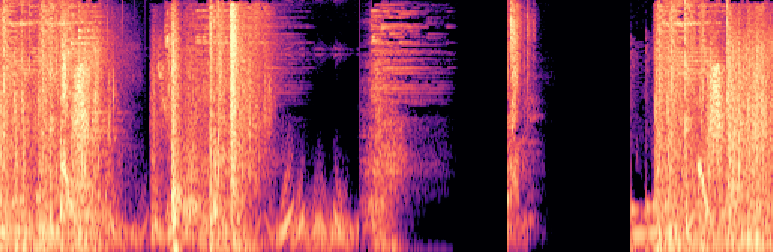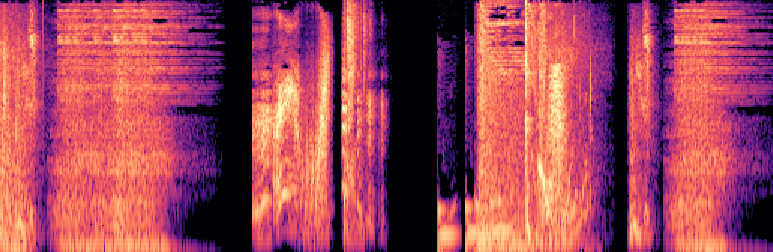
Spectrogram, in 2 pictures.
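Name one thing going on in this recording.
Cartoon game effects burst and chime in short flurries.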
